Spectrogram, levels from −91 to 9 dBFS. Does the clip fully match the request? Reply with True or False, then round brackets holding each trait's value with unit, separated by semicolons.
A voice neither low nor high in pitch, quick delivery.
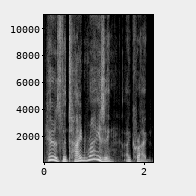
False (175 Hz; 190 wpm)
